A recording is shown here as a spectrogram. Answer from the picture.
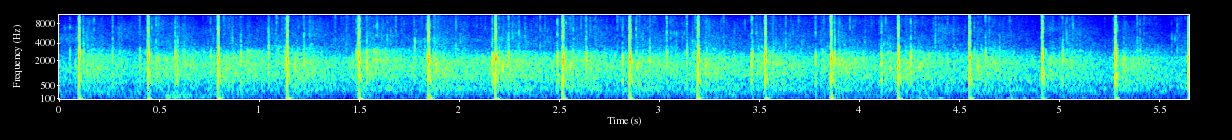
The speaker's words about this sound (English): So let's give those people a round of applause.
